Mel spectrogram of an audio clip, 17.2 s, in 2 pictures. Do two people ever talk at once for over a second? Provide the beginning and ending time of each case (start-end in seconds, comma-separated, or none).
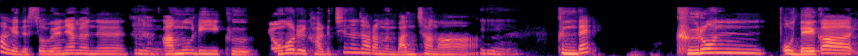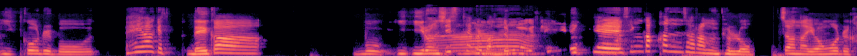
12.8-14.0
